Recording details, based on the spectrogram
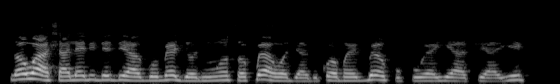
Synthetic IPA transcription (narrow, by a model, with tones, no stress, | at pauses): lɔ˦wɔ˦a˦˨ʃa˧lɛ˦nĩ˦de˦de˦a˧ɡo˧mɛ˦˨d͡ʒɔ˨nĩ˨˧˦w̃ɔ̃˦sɔ˧k͡pe˦a˦˨w̃ɔ̃˧˨d͡ʒi˨a˨du˨˦kɔ˦ɔ˧mɔ̃˧i˧ɡ͡bɛ˦ɔ˦˨ku˨ku˨ɛ˧je˧˦a˨ti˧a˨je˦˨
